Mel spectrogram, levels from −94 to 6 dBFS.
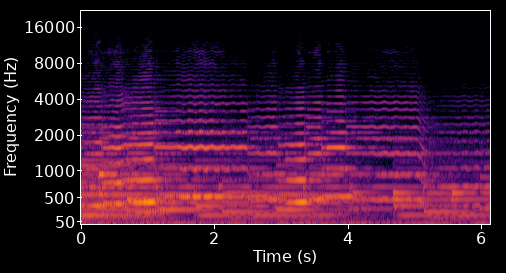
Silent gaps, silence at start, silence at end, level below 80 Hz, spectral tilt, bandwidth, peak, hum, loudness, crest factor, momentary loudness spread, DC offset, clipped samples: none; 0 s; 0 s; -52 dBFS; -6.5 dB/octave; 10.5 kHz; -12 dBFS; none; -30 LUFS; 18 dB; 12 LU; under 0.1%; under 0.1%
